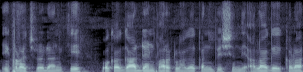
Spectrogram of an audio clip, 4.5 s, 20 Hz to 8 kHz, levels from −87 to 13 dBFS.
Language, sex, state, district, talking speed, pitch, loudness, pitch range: Telugu, male, Andhra Pradesh, Sri Satya Sai, 120 wpm, 120 Hz, -18 LUFS, 115-120 Hz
